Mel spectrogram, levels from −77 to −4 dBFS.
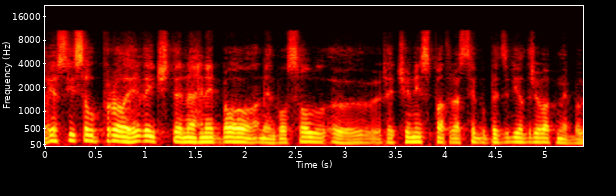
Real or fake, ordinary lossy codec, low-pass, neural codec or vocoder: fake; MP3, 64 kbps; 10.8 kHz; codec, 16 kHz in and 24 kHz out, 0.6 kbps, FocalCodec, streaming, 2048 codes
